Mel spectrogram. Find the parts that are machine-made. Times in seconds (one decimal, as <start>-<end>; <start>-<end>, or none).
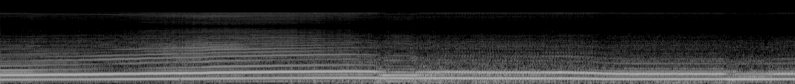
none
